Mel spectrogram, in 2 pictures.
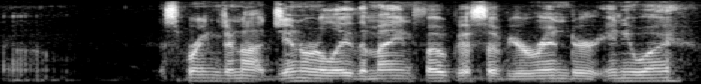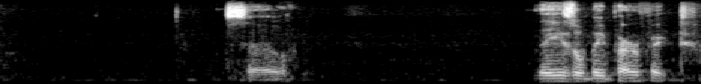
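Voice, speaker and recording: Man, monotone, flat delivery, screen-recorded tutorial, dull recording. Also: lowish voice, a little hiss or hum. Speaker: software tutorial host.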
